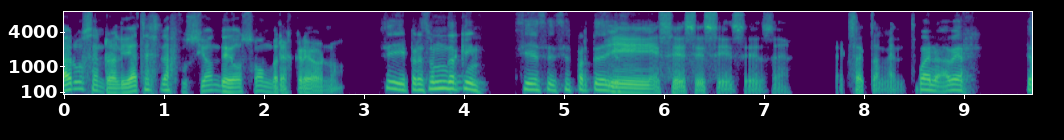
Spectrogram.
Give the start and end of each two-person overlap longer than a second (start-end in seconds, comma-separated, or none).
none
